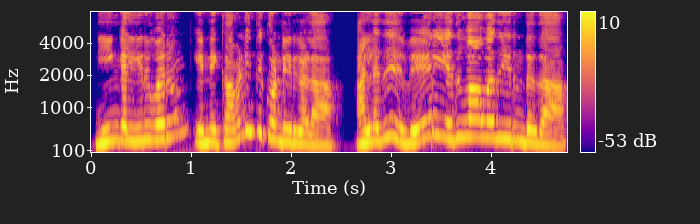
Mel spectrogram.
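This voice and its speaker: A weary old father speaks slowly and gravely in a family storybook, as a woman reads him. He is soft-spoken, worn down, and finally firm. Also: sits high, expressive. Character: aging father, quiet, finally standing firm.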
